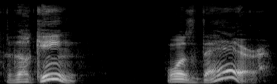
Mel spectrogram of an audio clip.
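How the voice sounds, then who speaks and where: A man reading a children's bedtime story aloud, with expressive, theatrical phrasing and drawn-out words. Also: mid-range voice, slightly rough. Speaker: storybook reader.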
